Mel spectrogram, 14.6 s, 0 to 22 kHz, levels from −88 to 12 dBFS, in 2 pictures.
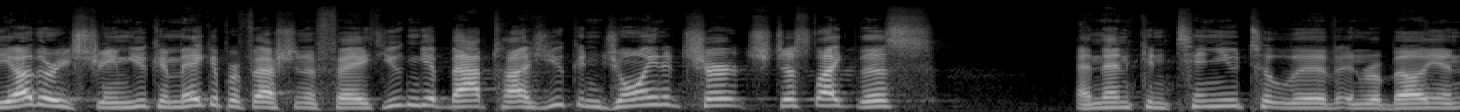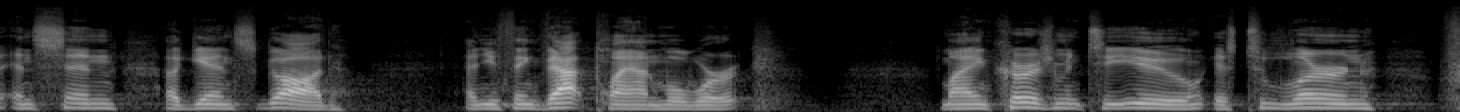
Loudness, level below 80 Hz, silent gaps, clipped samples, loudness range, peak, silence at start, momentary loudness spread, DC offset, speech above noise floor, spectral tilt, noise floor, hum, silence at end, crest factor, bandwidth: -23 LUFS; -68 dBFS; none; under 0.1%; 4 LU; 0 dBFS; 0 s; 12 LU; under 0.1%; 49 dB; -5 dB/octave; -71 dBFS; none; 0 s; 24 dB; 13.5 kHz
